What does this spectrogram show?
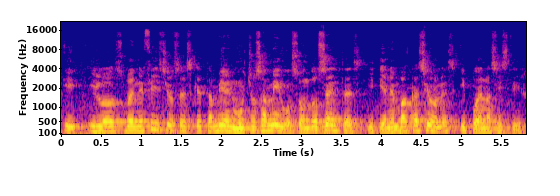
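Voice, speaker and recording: Speaking at a moderate pace with hardly any pauses, a man with a high pitch comes through noticeable background noise and audible room echo. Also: ordinary pitch variation. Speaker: printmaking artist and event organizer. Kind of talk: round table talk. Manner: halting; soft-spoken.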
